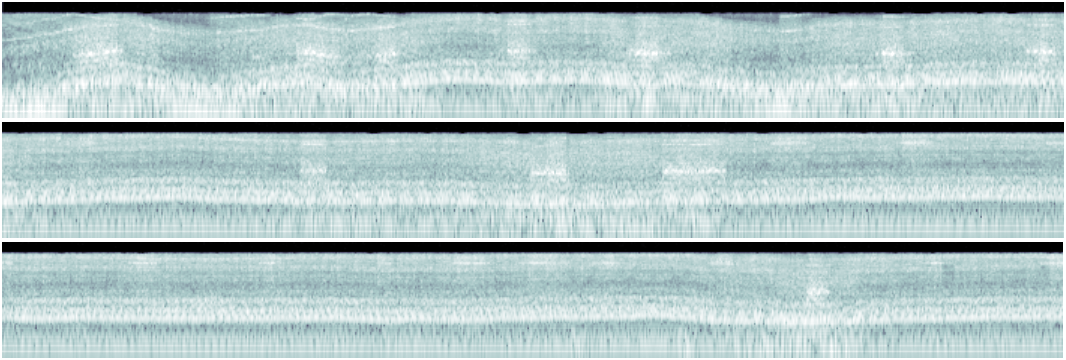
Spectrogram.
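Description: A truck engine drones and revs, its pitch rising and falling.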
